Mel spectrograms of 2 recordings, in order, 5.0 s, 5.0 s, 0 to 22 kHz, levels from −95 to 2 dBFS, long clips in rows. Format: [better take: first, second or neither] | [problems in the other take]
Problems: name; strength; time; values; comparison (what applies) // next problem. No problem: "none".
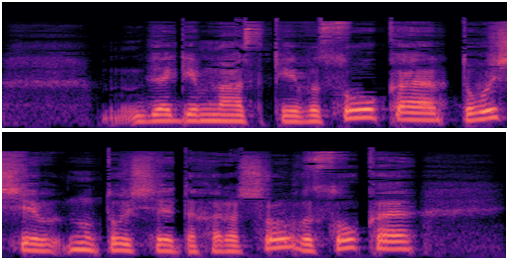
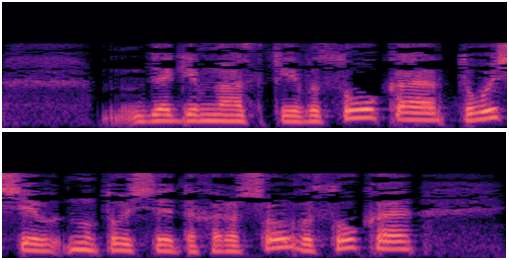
first | garbled, watery; badly; nothing above 6.5 kHz; slightly in the first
